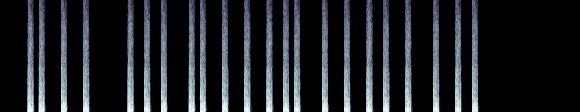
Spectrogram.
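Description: Typing sound effect: about twenty-two sharp key clicks at an uneven typing pace, one for each letter of a web address appearing on screen. The clicks stop about a second before the end.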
